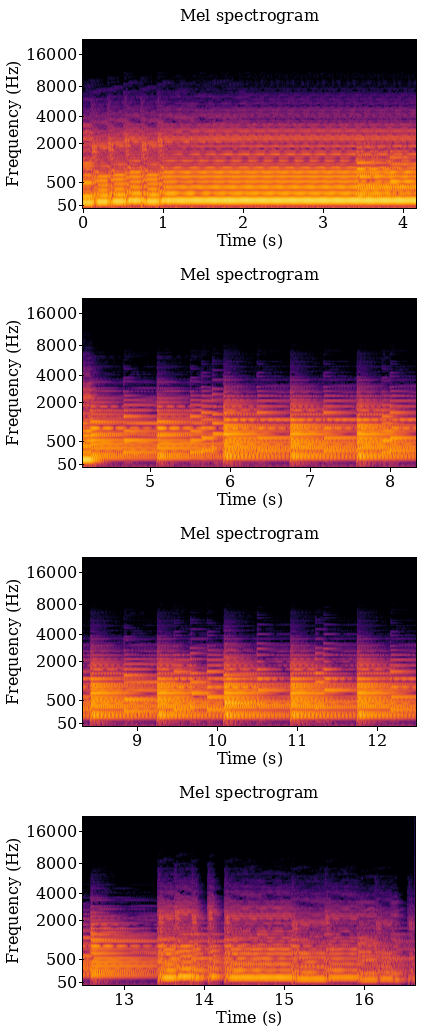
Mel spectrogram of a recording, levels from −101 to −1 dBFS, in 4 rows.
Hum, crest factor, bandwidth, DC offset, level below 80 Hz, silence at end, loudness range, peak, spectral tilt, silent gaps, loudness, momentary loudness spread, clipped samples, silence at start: none; 14 dB; 4.3 kHz; under 0.1%; -54 dBFS; 0 s; 10 LU; -4 dBFS; -11 dB/octave; none; -20 LUFS; 13 LU; under 0.1%; 0 s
